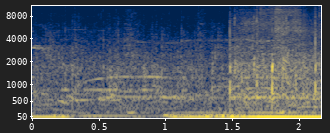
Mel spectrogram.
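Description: Crowd applauding in an arena, with music with steady low bass notes coming in about a second in.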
